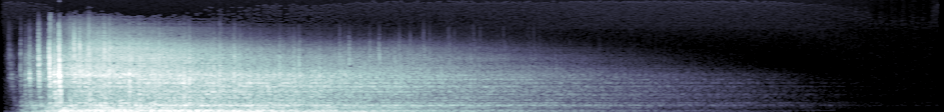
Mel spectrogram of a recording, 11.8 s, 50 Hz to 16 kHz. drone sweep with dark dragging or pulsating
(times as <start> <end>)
0.6 6.7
